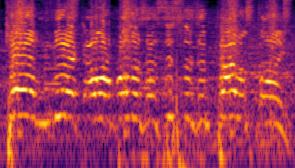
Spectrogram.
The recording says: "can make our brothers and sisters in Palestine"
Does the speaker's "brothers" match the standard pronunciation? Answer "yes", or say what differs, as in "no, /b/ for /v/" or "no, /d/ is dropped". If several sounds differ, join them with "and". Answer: yes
